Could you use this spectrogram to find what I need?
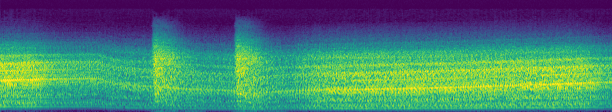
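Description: A truck engine drones steadily, its pitch dipping and then slowly rising.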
